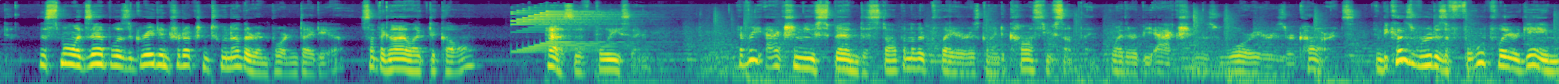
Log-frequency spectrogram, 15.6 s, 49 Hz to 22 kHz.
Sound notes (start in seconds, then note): 5.1 fairy noises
